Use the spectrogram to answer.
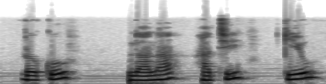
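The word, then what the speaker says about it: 七: এই যে এটা গো এর কাঞ্জি, এটা উচ্চারণ গো। গো মানে হচ্ছে 5। এরপর আছে রোকু। রোকু মানে 6। রোকু। এরপর নানা। নানা অথবা শিচি।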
